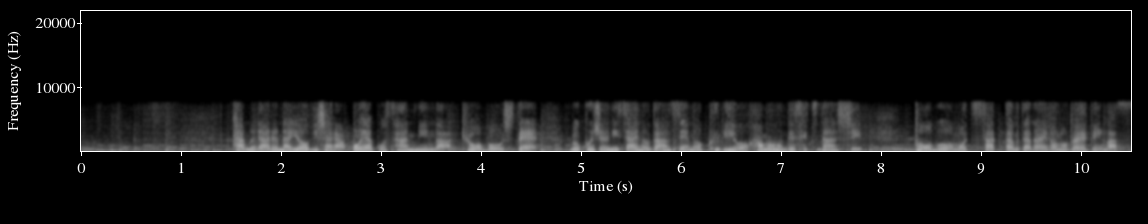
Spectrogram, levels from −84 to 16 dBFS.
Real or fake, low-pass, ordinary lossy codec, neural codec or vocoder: fake; none; none; codec, 16 kHz, 1 kbps, X-Codec, HuBERT features, trained on general audio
